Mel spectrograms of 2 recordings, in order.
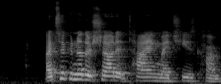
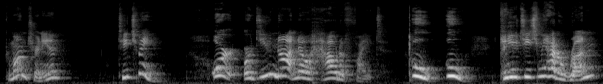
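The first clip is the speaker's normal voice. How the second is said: high, loud goading sing-song; mocking taunt; 9 semitones higher, 9 dB louder than usual. Narrator taunting Trinia mid sparring, high and mocking. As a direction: needle her to make her fight.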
